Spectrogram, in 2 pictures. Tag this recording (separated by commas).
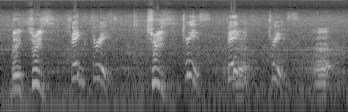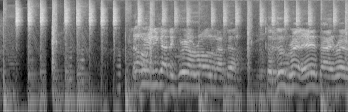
Speech, Music, inside a small room, outside, urban or man-made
